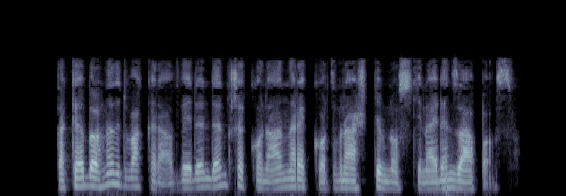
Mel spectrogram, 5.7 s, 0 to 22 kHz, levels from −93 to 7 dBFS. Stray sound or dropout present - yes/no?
no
